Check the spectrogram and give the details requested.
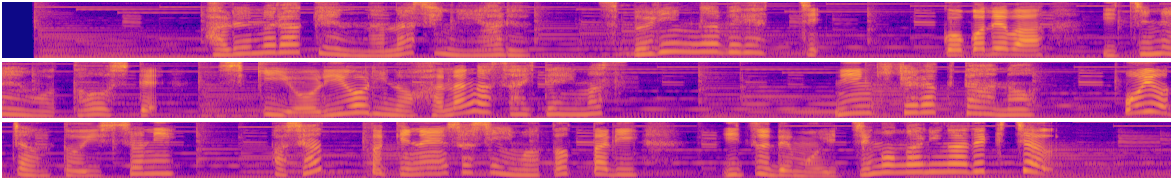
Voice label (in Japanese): ナレーション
